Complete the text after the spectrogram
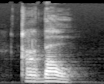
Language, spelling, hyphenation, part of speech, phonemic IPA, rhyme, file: Dutch, karbouw, kar‧bouw, noun, /kɑrˈbɑu̯/, -ɑu̯, Nl-karbouw.ogg
- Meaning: water buffalo (Bubalus bubalis)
